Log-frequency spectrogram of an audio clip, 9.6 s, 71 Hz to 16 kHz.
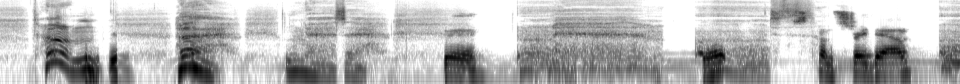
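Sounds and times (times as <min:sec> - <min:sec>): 
man imitating heavy huffing mouth breaths: 0:00.0 - 0:04.5, 0:05.2 - 0:07.9
man imitating straining grunts of a man in a bathroom stall: 0:00.4 - 0:02.3, 0:05.2 - 0:08.2, 0:09.4 - 0:09.5
speech: 0:00.4 - 0:05.6, 0:07.0 - 0:07.5, 0:08.2 - 0:09.5.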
